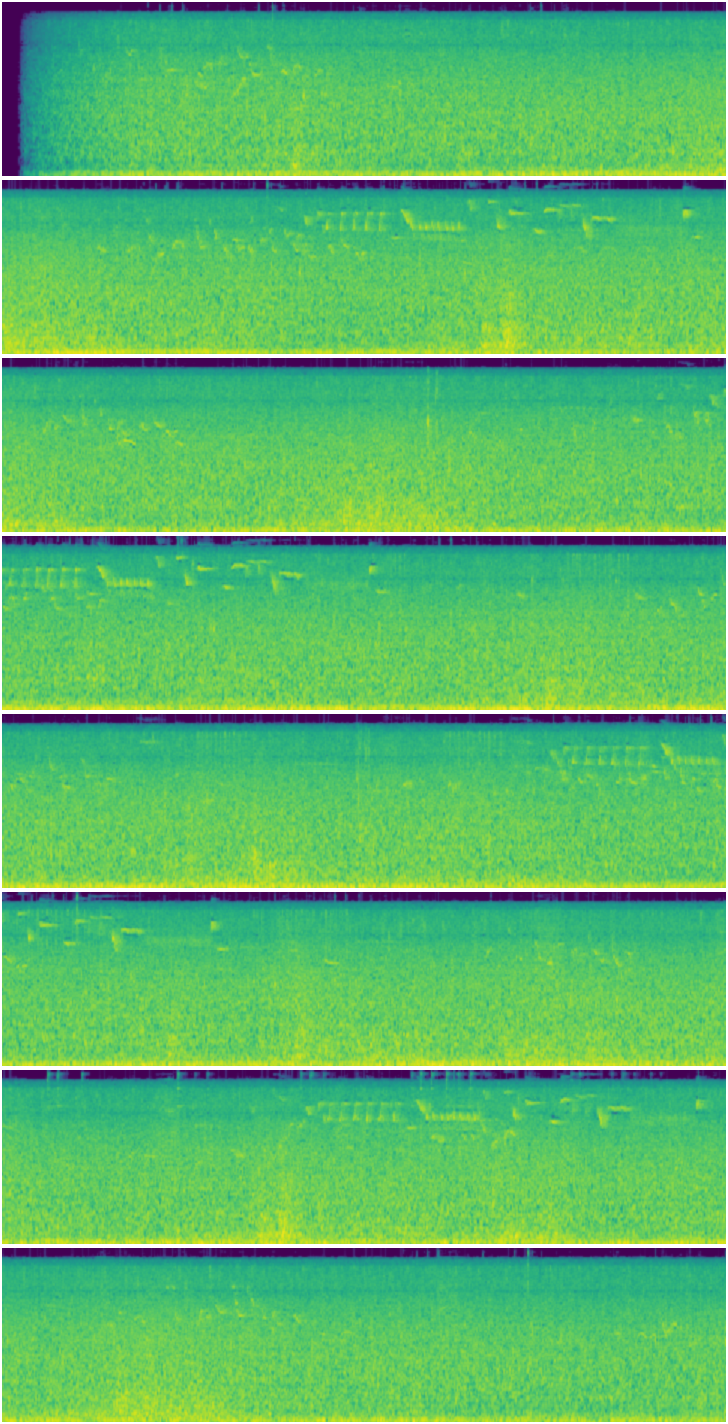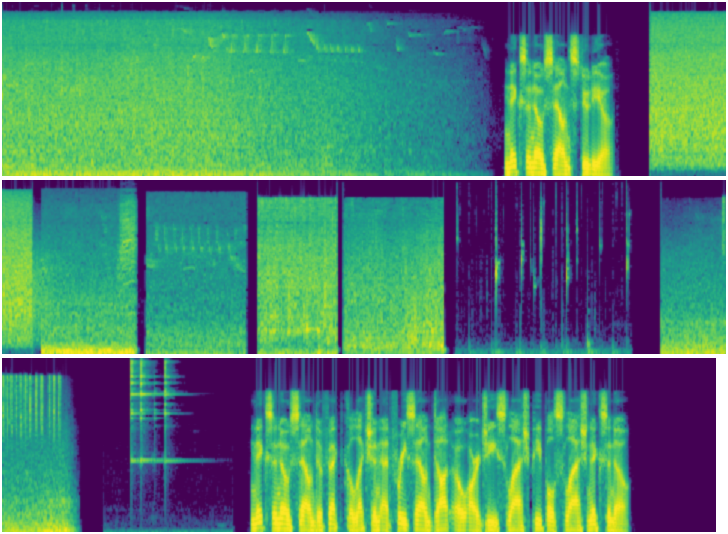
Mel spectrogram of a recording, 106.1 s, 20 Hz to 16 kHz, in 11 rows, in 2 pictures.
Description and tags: Forest and Waterfall Ambience
* Mix : 7 different sound FX
2 line forest and birds sound + 2 line waterfall sound + 1 line river sound + 1 line wind sound + 1 line jingle and water drop sound
* Record: Zoom H4N Pro, Steinberg UR22, Blue Spark, iPad 2
* Plugin: 30 Bond EQ + FabFilter Pro R + FabFilter L
amb, ambiance, ambience, ambient, atmos, atmosphere, background, fx, general-noise, nature, soundscape, water, white-noise, wind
